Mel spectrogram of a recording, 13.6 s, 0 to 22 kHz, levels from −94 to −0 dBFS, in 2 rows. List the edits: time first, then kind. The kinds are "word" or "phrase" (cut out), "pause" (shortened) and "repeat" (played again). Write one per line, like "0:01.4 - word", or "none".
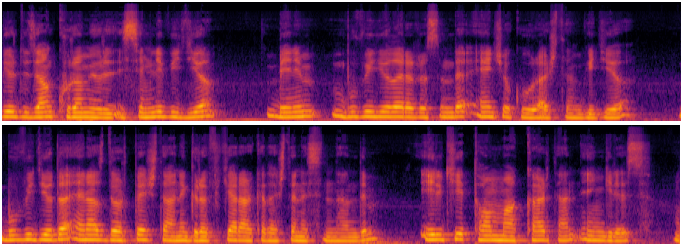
0:06.4 - pause
0:10.9 - pause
